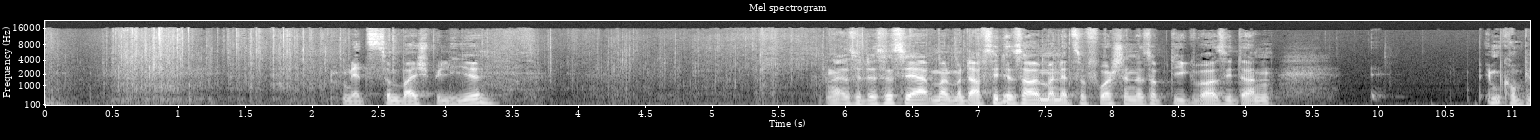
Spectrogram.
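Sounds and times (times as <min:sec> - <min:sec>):
plastic bags holding human bones rustling as they are opened on a desk: 0:00.0 - 0:07.9
speech: 0:02.2 - 0:03.5, 0:05.8 - 0:09.6, 0:10.8 - 0:11.1.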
